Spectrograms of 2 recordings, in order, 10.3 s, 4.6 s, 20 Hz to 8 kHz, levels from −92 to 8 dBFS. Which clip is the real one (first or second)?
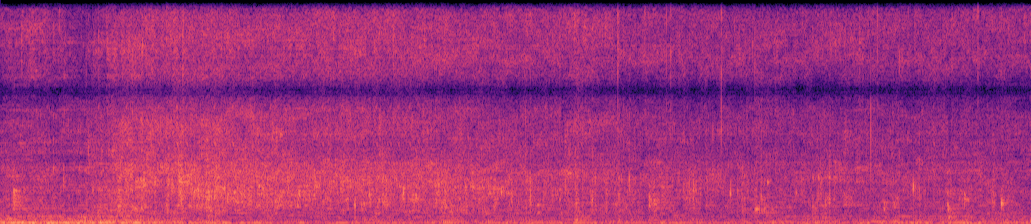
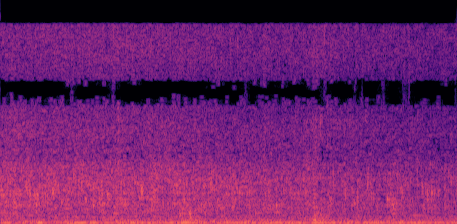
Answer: second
